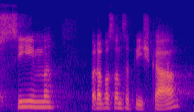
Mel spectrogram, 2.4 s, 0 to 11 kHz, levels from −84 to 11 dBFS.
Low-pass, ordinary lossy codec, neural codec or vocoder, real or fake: 7.2 kHz; Opus, 16 kbps; codec, 16 kHz, 0.3 kbps, FocalCodec; fake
